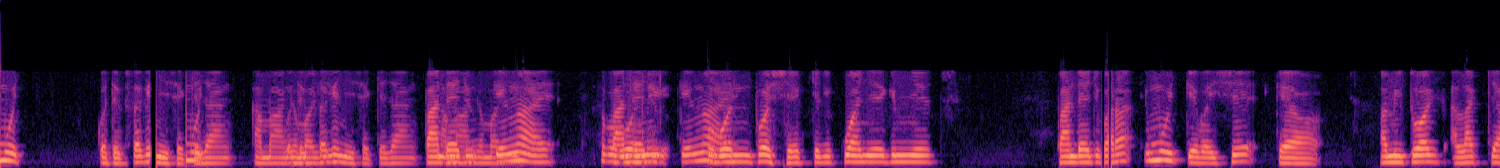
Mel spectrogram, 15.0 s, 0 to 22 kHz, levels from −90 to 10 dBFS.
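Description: At 1.49 s the speech drops into dead silence for 70 ms, through 1.56 s. That's packet loss filled with silence: the receiver had nothing to play, so it played zeros. The gap fits seven 10 ms packets, with hard edges on both sides.

From 1.86 s a second copy of the speech suddenly appears, running about two seconds behind and a few dB quieter. It's clean and full-band with no room tail, and it cuts out abruptly at 7.38 s. That's a doubled audio track, likely a second, slower capture path mixed in alongside the direct one.

The packet loss comes back at 11.01 s, this time scattered. About 60 ms of audio goes missing across 100 ms, up to 11.11 s, in short silent holes no longer than 30 ms each. It sounds like a quick stutter rather than one clean dropout.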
